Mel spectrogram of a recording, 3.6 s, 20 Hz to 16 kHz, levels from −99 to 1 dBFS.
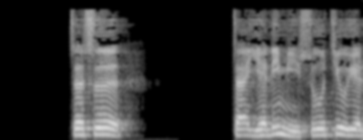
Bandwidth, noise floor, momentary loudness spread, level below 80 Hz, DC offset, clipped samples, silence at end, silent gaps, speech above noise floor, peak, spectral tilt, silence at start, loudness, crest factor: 12.5 kHz; under -90 dBFS; 8 LU; -68 dBFS; under 0.1%; under 0.1%; 0 s; 1.78-2.32 s; over 72 dB; -4 dBFS; -3.5 dB/octave; 0.7 s; -19 LUFS; 16 dB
